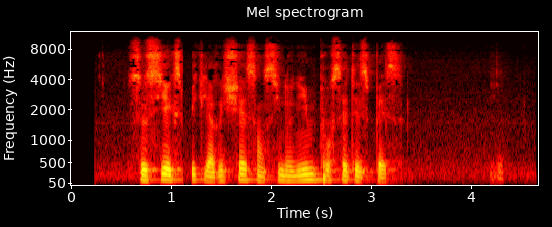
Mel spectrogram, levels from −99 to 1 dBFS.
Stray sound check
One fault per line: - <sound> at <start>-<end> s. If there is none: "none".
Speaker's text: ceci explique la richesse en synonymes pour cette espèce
- dropout at 1.1-1.2 s
- laugh at 4.2-4.3 s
